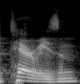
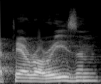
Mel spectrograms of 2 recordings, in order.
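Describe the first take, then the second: First: "terrorism" stressed on TER, middle swallowed to "TER-rizm"; first-syllable stress. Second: "terrorism" with a full O in "ror"; wrong pronunciation. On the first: Teacher correcting learners, "terrorism" stressed on first syllable. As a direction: hit TER in "terrorism" and reduce the O away. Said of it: "Faites bien l'accent tonique sur la première syllabe". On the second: Teacher showing learners the error, fully voiced middle of "terrorism". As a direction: sound every syllable of "terrorism", middle vowel unreduced. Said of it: "et c'est pas terrorism".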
